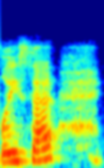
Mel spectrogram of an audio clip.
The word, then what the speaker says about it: Leisa: I'm Leisa Reid. Yeah, my name's spelled a little funny, but it's pronounced Lisa.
